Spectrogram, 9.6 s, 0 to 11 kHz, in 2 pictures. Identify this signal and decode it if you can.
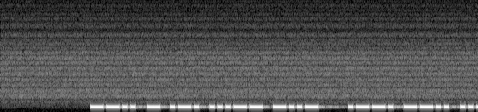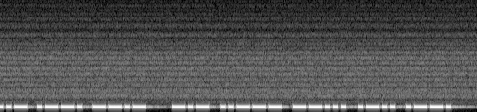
Morse code, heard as a keyed tone, hand-sent with a paddle, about 30 wpm, 530 Hz. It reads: ZTR3X PZ4PQ K27LP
